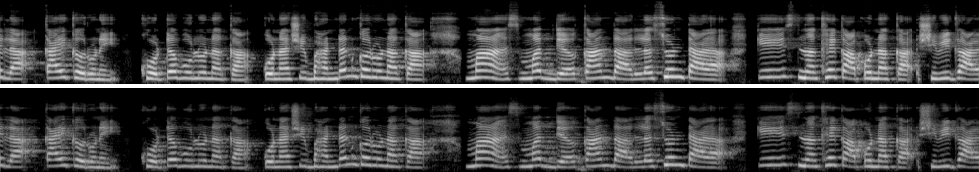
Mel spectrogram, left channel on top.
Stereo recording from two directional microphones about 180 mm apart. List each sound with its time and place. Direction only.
0.0 s a woman's voice: 30° left (ahead or behind)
